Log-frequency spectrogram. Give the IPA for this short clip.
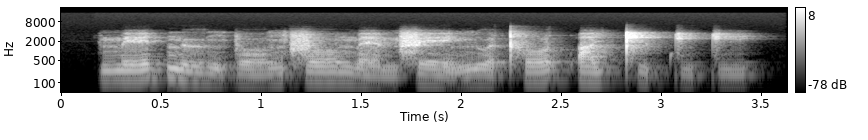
m eː˧˥ t̚ n ɯː˧˩ ŋ p oː˩˧ ŋ f oː˧ m ɛː˩ m f eː˧˩ ɲ u˧˩ ə̯ t̪ʰ oː˧˥ t̚ ʔ a˧˥ j kʰ i˥˨ p̚ k i˧˩ k i˧

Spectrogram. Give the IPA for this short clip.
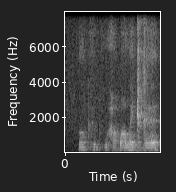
ɤ bʱ ʏ bʱ u h ɑ ɓ ɑ w ɛ ɟ ʏ ɡ ɛ

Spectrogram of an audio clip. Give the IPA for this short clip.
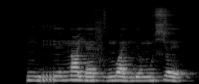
ɲ ṳ rʲ u e̯ ŋ ɑ j ɛ f i̤ ŋʷ ɑ e̯ ŋ i e̯ ŋʷ i ç ə e̯

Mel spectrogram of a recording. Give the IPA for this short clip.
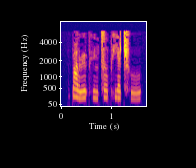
p ɑ˥˨ ʊ̯ ɻ ɻ̩˥˨ pʰ y˨˦ n t͡s ɤ˨˦ pʰ j ɛ˨˦ ʈ͡ʂʰ u˨˦

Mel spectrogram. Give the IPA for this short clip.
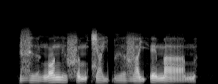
z ɨ̤˨˩ ə̯ ŋ ɔ˧ n ɨ̤˨˩ f ə˧˩ m t͡ɕ a̤˨˩ j ɓ ɨ̤˨˩ ə̯ v a˨˦ j ʔ e˨˦ m aː˧˩˨ m

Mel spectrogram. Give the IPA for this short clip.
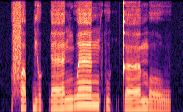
f ɐ˧ p̚ j ʊ˨ k̚ ɛː˨˥ ŋ w ɛː˥ n kʷ ɪ˨ k̚ t̪ œː˨˥ m o˨˩ w

